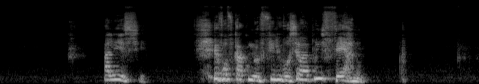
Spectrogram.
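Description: A young man speaks with urgency, close by.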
